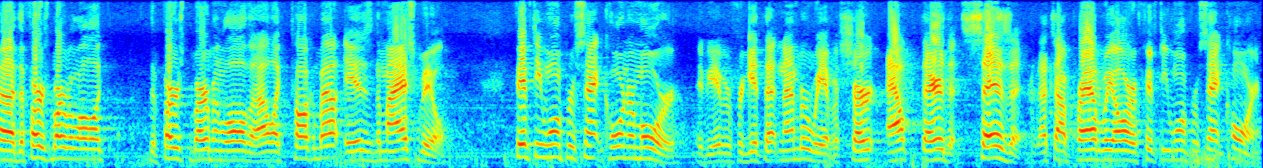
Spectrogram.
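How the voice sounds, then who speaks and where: A man speaks in an Eastern Kentucky accent. His pitch is high and his pace moderate. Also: ordinary pitch variation. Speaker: distillery tour guide. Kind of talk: guided tasting tour. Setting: distillery tour with visitors. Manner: jokey, conversational.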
